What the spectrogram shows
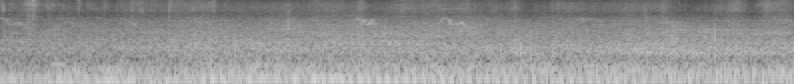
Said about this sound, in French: Elle est affaissée, ou elle respire, parfois le fume, je laisse ma trace dans cette terre grasse. J'entends mes pas. Sous mes pieds, le sol change au détour d'une pensée.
